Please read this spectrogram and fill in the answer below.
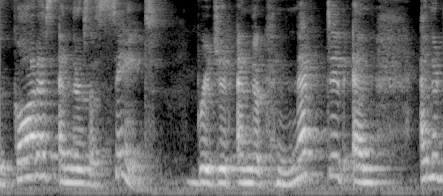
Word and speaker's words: Brigid: But like I'm pronouncing Brigid, but I guess it could be Brid. Like, there's lots of different ways to pronounce it, but she's a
